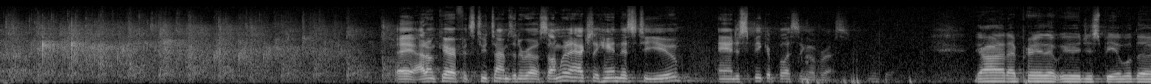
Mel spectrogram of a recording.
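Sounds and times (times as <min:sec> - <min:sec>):
crowd applause: 0:00.0 - 0:04.4
speech: 0:04.0 - 0:08.6, 0:09.8 - 0:11.5.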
